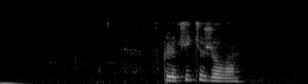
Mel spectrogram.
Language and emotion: Russian, neutral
